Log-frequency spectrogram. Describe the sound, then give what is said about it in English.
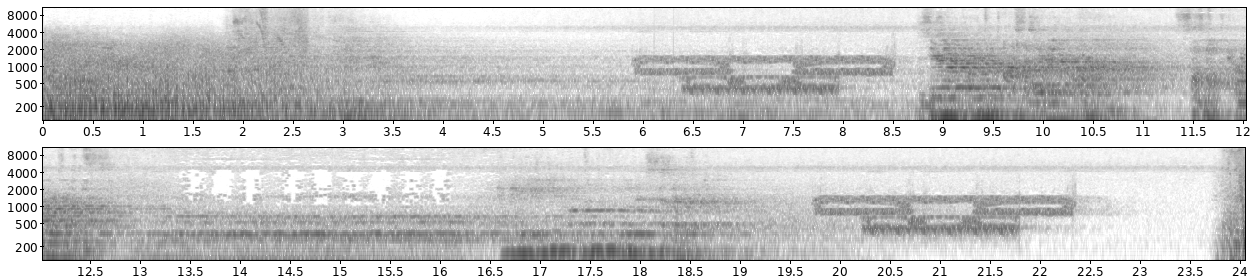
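Rocket launch audio from a Fortnite live event as the rocket hits the sky: deep rumbling roars and whooshing swells with eerie, whale-like tonal cries and repeated electronic tone patterns. “I tried to turn this up so everybody could hear it. But this is right after the rocket takes off and right as it hits the sky, what happens next?”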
